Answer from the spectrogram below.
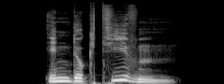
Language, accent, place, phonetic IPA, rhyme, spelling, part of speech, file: German, Germany, Berlin, [ɪndʊkˈtiːvm̩], -iːvm̩, induktivem, adjective, De-induktivem.ogg
- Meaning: strong dative masculine/neuter singular of induktiv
